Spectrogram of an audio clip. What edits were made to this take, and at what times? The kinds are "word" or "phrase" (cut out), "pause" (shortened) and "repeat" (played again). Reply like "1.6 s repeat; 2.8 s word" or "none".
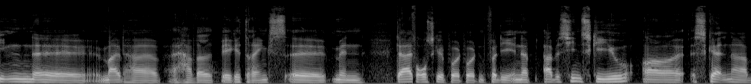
1.2 s word; 1.6 s word; 4.1 s word; 4.6 s repeat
